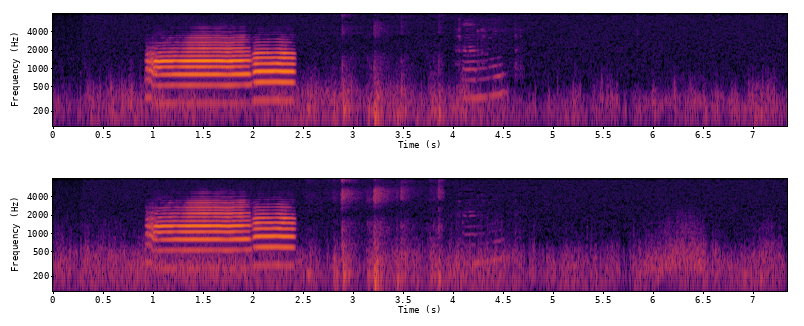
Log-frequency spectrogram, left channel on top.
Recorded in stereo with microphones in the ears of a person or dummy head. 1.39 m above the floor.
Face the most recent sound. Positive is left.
turn(degrees=65)  # may be behind; listen again after turning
